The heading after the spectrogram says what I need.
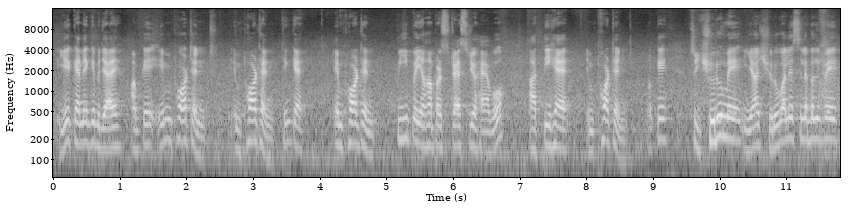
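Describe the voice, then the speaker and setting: A man teaching a spoken English lesson, mixing Urdu and English and modeling words slowly and deliberately. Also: fairly high pitch, creaky, a little hiss or hum. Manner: mixes Urdu-Hindi with English.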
